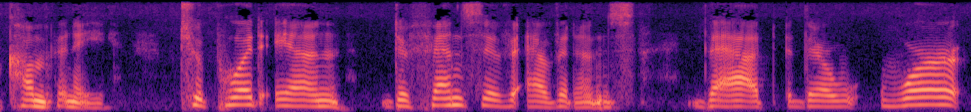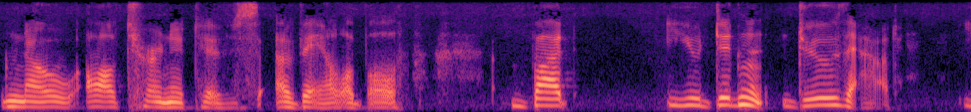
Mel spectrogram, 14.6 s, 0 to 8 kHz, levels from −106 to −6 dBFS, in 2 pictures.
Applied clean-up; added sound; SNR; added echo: none; none; none; none.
